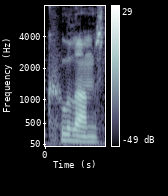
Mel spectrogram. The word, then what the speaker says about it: Coulomb: going to learn what kum's law is that's how you pronounce that word kum's law and you're going to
